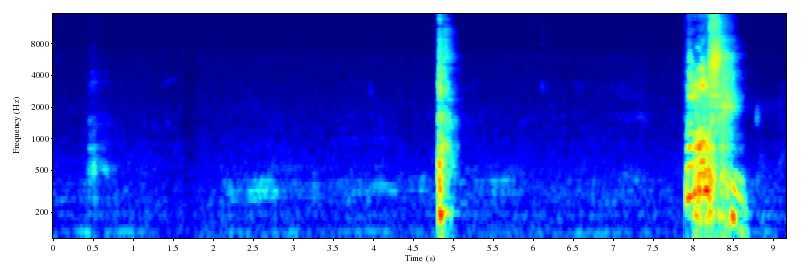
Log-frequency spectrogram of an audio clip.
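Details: Two sharp sneezes from a person lying in bed, the second louder and longer, with faint breathing and rustling between them in a quiet room; sneezing.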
